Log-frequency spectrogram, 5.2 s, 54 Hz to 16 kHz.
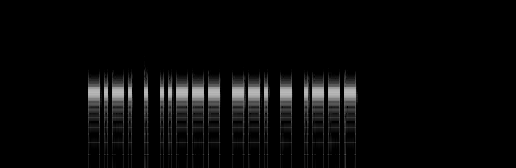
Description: Morse code, heard as a keyed tone, about 31 wpm, 700 Hz. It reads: CE2GTJ
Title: DXCC-100 Call Signs - 6 Characters - 30wpm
